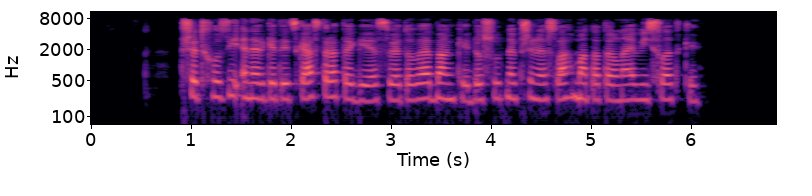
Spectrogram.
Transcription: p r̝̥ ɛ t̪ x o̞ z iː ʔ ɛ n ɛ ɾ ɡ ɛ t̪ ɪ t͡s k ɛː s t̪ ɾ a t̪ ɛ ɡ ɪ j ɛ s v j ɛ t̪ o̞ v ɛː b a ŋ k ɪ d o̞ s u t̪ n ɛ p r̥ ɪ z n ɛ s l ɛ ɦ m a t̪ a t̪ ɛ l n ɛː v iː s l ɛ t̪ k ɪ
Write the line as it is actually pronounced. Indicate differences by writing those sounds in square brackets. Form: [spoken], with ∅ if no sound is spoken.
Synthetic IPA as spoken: p r̝̥ ɛ t̪ x o̞ z iː ʔ ɛ n ɛ ɾ ɡ ɛ t̪ ɪ t͡s k [aː] s t̪ ɾ a t̪ ɛ ɡ ɪ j ɛ s v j ɛ t̪ o̞ v ɛː b a ŋ k ɪ d o̞ s u t̪ n ɛ p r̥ ɪ [∅] n ɛ s l [a] ɦ m a t̪ a t̪ ɛ l n ɛː v iː s l ɛ t̪ k ɪ

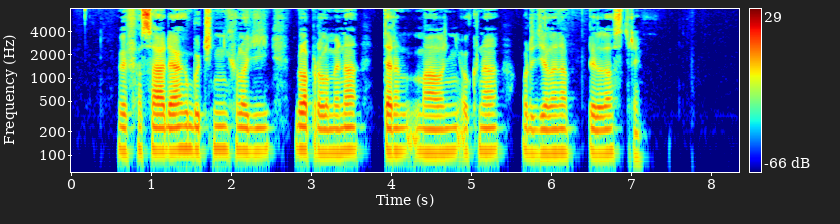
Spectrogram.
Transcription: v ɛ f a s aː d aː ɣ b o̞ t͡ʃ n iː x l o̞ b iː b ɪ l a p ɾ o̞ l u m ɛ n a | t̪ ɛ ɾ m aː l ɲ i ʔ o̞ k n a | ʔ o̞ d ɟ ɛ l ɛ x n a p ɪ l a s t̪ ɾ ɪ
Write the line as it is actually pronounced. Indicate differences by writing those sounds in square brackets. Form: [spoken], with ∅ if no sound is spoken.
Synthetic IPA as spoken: v ɛ f a s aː d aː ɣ b o̞ t͡ʃ [ɲ] iː x l o̞ [ɟ] iː b ɪ l a p ɾ o̞ l [o] m ɛ n a | t̪ ɛ ɾ m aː l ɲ [iː] ʔ o̞ k n a | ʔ o̞ d ɟ ɛ l ɛ [∅] n a p ɪ l a s t̪ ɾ ɪ

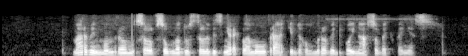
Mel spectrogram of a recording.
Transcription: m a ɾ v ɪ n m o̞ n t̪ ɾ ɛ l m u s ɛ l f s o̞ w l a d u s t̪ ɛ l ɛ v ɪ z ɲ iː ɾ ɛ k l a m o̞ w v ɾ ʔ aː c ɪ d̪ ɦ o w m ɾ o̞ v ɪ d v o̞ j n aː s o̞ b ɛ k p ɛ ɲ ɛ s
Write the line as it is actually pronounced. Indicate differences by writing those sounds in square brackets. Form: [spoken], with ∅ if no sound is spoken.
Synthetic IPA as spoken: m a ɾ v ɪ n m o̞ n [d̪] ɾ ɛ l m u s ɛ l f s o̞ w l a d u s t̪ ɛ l ɛ v ɪ z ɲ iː ɾ ɛ k l a m o̞ w v ɾ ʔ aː c ɪ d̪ ɦ o w m ɾ o̞ v ɪ d v o̞ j n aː s o̞ b ɛ k p ɛ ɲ ɛ s

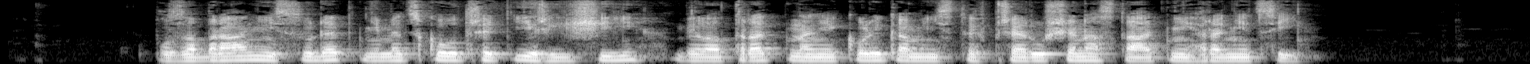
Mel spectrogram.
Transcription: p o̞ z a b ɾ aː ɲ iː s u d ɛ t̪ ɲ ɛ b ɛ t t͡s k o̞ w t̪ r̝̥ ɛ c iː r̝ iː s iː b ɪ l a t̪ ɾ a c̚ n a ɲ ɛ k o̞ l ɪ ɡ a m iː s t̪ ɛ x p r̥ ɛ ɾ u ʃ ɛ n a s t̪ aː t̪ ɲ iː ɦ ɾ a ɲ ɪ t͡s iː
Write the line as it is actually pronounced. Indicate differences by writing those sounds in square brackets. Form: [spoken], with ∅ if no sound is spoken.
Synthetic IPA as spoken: p o̞ z a b ɾ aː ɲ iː s u d ɛ t̪ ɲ ɛ [m] ɛ t t͡s k o̞ w t̪ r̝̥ ɛ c iː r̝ iː [ʃ] iː b ɪ l a t̪ ɾ a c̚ n a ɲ ɛ k o̞ l ɪ [k] a m iː s t̪ ɛ x p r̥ ɛ ɾ u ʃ ɛ n a s t̪ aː t̪ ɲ iː ɦ ɾ a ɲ ɪ t͡s iː

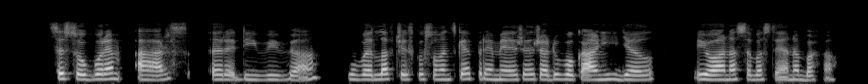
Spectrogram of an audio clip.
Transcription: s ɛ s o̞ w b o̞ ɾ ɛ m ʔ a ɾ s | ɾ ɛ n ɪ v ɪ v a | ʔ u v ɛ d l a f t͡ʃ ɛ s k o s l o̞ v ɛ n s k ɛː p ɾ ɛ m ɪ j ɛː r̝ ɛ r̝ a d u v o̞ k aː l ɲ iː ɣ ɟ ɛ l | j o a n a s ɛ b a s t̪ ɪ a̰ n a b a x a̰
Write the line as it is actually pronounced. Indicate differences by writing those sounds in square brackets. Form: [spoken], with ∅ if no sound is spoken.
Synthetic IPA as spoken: s ɛ s o̞ w b o̞ ɾ ɛ m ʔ a ɾ s | ɾ ɛ [d] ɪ v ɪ v a | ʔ u v ɛ d l a f t͡ʃ ɛ s k o s l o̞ v ɛ n s k ɛː p ɾ ɛ m ɪ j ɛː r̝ ɛ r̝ a d u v o̞ k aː l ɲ iː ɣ ɟ ɛ l | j o a n a s ɛ b a s t̪ ɪ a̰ n a b a x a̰

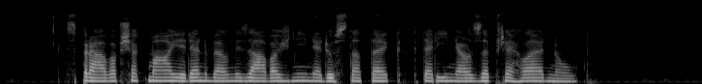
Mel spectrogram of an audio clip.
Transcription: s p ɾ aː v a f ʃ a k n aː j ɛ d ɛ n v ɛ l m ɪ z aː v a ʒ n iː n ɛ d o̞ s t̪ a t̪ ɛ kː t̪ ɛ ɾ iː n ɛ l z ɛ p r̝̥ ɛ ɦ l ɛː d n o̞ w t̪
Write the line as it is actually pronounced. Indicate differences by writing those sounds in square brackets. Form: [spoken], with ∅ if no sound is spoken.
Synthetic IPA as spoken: s p ɾ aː v a f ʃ a k [m] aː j ɛ d ɛ n v ɛ l m ɪ z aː v a ʒ n iː n ɛ d o̞ s t̪ a t̪ ɛ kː t̪ ɛ ɾ iː n ɛ l z ɛ p r̝̥ ɛ ɦ l ɛː d n o̞ w t̪

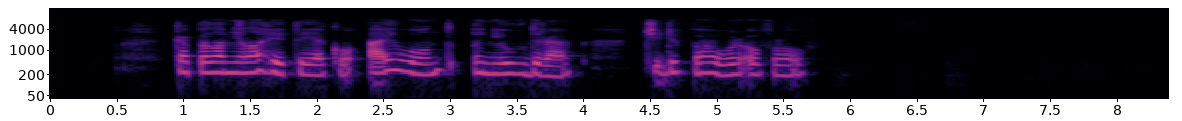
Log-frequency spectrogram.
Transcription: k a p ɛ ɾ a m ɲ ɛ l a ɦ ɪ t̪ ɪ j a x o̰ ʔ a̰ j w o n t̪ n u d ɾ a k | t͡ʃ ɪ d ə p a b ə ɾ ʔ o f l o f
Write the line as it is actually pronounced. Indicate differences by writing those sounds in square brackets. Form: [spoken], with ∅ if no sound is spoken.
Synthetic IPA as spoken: k a p ɛ [l] a m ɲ ɛ l a ɦ ɪ t̪ ɪ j a [k] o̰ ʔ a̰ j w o n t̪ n u d ɾ a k | t͡ʃ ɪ d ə p a [w] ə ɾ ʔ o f l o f

